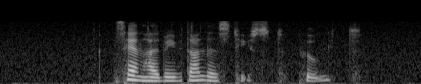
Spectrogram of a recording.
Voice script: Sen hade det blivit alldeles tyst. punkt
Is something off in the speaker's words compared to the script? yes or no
no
